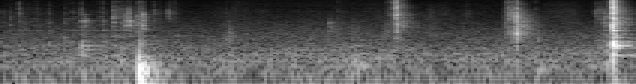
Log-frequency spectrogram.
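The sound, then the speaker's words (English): A lantern being lit: a few sharp clicks and a brief scrape, spaced out over a few seconds against a quiet, faint hiss, with no talking. “Now, light the lantern.”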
